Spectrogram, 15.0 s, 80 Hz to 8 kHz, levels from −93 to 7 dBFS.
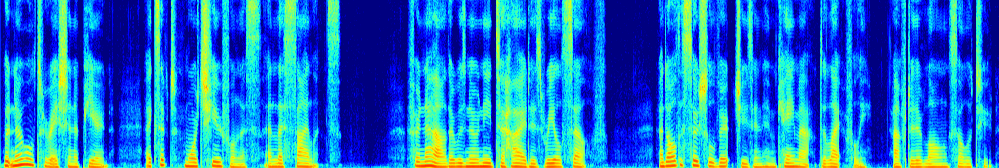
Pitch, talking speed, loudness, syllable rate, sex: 170 Hz, 140 wpm, -18 LUFS, 4.5 syllables/s, female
